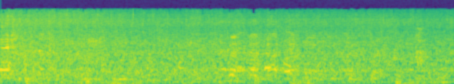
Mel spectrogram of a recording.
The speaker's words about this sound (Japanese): 波が波っていうのかな水がチャプンチャプンって割と荒い感じにも見えますねもっと静かなのかと思ってました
